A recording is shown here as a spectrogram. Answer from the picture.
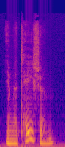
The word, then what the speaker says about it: imitation: But in the noun imitation, I place stress in the middle of the word, imitation.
